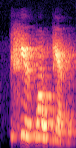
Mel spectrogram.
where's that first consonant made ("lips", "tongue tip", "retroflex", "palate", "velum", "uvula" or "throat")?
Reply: lips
